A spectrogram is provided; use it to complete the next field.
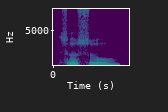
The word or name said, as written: susu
